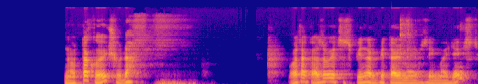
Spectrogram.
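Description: A man lectures calmly nearby.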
